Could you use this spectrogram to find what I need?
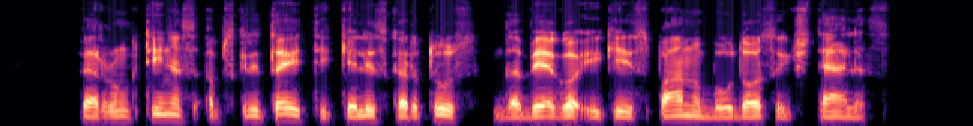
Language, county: Lithuanian, Vilnius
